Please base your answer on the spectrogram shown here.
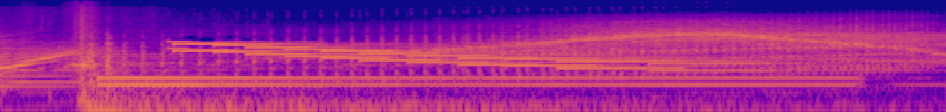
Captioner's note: chimes ringing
